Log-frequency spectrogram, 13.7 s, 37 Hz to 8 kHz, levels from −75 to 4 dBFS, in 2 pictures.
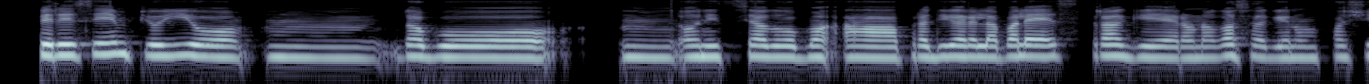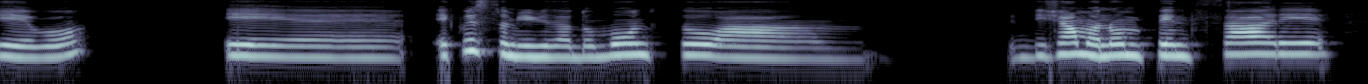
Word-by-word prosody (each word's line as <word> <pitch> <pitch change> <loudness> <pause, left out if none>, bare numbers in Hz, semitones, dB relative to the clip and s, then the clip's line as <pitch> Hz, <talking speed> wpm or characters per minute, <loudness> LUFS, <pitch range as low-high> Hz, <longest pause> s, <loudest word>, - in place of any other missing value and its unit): Per 235 -1 +6
esempio 235 0 +2
io, 220 -3 +1
mhmm, 195 -2 -7
dopo, 205 -2 +2 0.3
mhmm, 205 -1 -4
ho 210 - -1
iniziato 210 0 0
m 210 +1 -1
a 200 -1 +2
praticare 210 0 0
la 210 -1 +1
palestra 220 +1 +1
che 205 -1 -2
era 195 0 -2
una 200 0 -4
cosa 225 -1 -3
che 200 0 -5
non 200 0 -6
facevo 210 - -3 0.6
e 205 -3 -2
e 230 - -4
questo 300 -3 +1
mi 215 - +2
ha - - +3
aiutato 205 0 -1
molto 240 0 +1
a, 195 -2 -1
mhmm, 180 0 -20 0.7
diciamo 225 +4 +2
non 230 0 +3
pensare, 255 +2 +2
210 Hz, 140 wpm, -20 LUFS, 200-230 Hz, 0.7 s, Per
